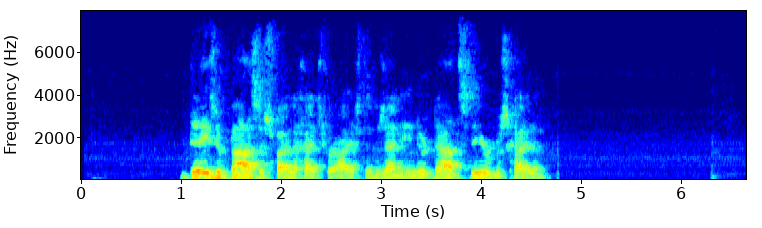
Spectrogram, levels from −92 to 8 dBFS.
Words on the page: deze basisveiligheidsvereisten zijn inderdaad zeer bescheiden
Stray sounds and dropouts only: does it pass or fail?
pass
